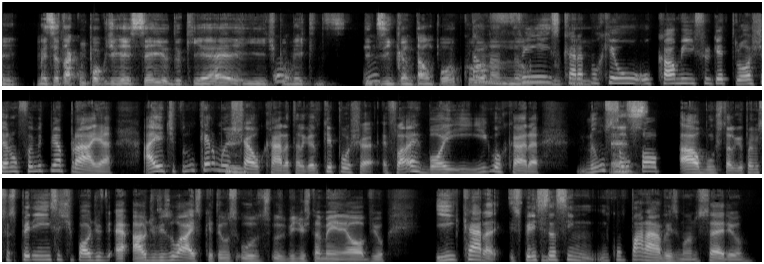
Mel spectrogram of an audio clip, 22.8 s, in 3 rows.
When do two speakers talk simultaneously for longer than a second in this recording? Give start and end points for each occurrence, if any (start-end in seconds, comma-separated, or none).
4.7-6.0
